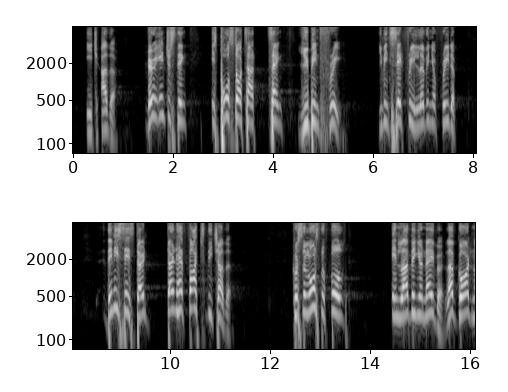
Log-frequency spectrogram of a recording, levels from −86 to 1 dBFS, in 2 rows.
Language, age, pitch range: English, 40-59, 225-285 Hz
